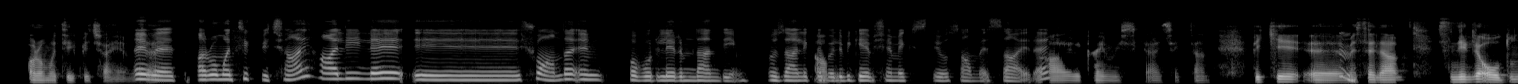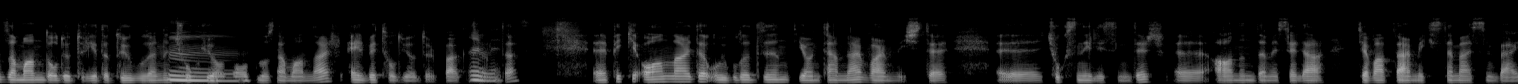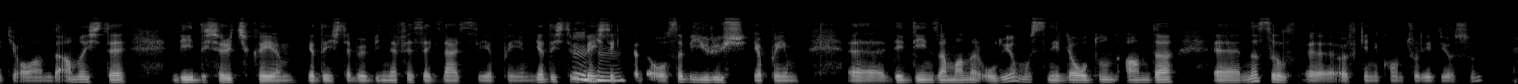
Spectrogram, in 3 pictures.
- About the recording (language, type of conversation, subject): Turkish, podcast, Yoğun bir günün sonunda rahatlamak için ne yaparsın?
- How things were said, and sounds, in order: other background noise; tapping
